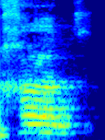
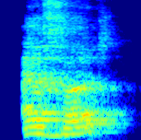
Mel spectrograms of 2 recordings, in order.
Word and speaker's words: Echad: It says in the Dalet, Echad, so it's a Hebrew word made up of 3 Hebrew letters, Aleph, Ches, Dalet. He says that lengthening of the pronunciation should be on the Dalet.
